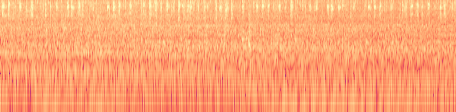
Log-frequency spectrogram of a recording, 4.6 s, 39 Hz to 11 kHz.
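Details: 2011 Jeep Grand Cherokee 5.7 V8 at idle with a faint high chirp/squeak from the engine bay; source not pinned down, cause suspected, not confirmed.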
